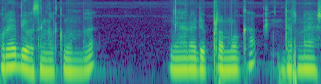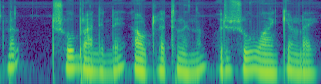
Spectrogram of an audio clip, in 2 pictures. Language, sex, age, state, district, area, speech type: Malayalam, male, 45-60, Kerala, Wayanad, rural, spontaneous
